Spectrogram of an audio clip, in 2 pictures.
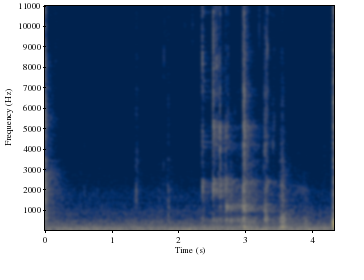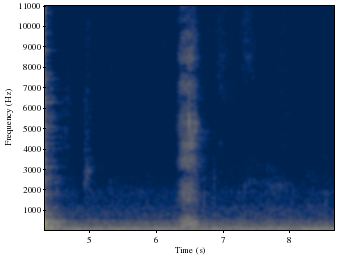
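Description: Someone eating toast: a few faint crackling crunches, a sharp click a little past four seconds in, and a short breath about six and a half seconds in, against low room hum.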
